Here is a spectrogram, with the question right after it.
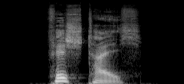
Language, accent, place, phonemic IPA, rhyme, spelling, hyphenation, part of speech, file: German, Germany, Berlin, /ˈfɪʃˌtaɪ̯ç/, -aɪ̯ç, Fischteich, Fisch‧teich, noun, De-Fischteich.ogg
- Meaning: fishpond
